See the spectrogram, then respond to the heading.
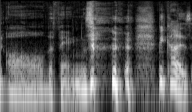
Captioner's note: laughs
